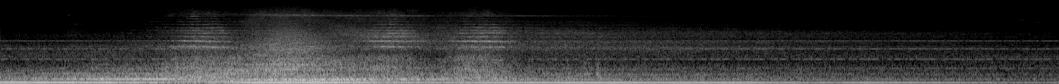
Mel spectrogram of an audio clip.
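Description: Stadler GTW diesel multiple unit passing and pulling away. A steady low engine drone runs under wheel and rail noise that swells about three seconds in, then fades steadily.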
